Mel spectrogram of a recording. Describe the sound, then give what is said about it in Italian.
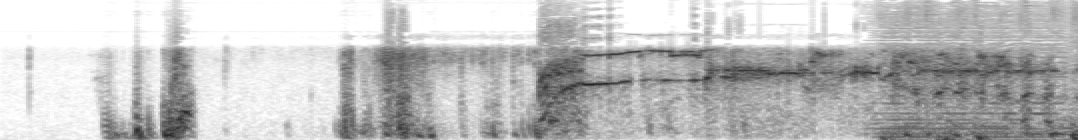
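A man imitates a horse: a few short, breathy snorts, then a loud, drawn-out whinny that quavers and rises before breaking into a harsh, rough finish. “Secondo me c'è un cavallo veramente.”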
